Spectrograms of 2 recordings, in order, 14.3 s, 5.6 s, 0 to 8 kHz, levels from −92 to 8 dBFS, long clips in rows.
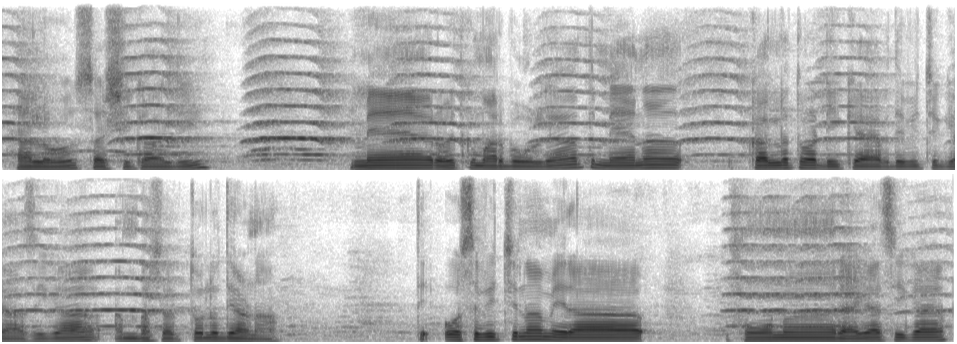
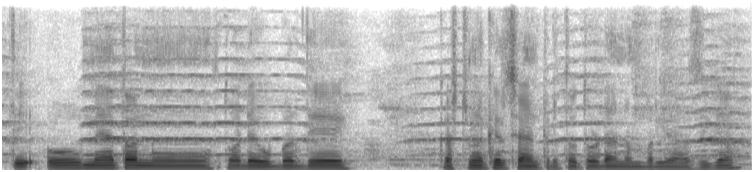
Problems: constant background noise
